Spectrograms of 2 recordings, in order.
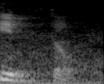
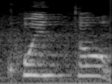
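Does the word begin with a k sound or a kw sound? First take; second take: k; kw. First: The word begins with a plain k sound. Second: The word begins with a kw sound. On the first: The speaker calls it right. "but quinto" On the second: The speaker calls it wrong. "not quinto"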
